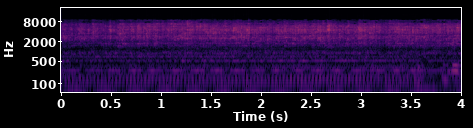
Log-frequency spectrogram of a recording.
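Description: Oxygen concentrators running steadily with a quick, regular low pulsing, under the even hiss of a lit glassworking torch flame.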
